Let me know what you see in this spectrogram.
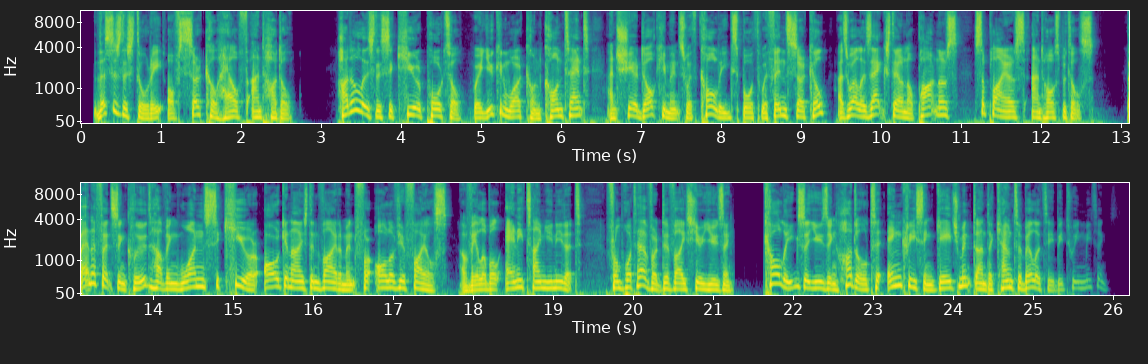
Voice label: male scottish voice over talent narrative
